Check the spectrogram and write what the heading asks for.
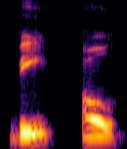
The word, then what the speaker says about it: Vogel: I'll spell it out, VOGEL, vulgar. And that's the noun of a verb. I'm not familiar with that word. Doesn't look English to me. What is it? It's German, and we pronounce it Vogel.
